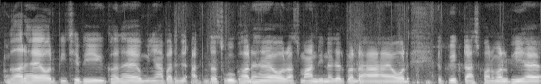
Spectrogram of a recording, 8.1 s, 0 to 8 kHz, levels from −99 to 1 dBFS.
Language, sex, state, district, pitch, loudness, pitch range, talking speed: Hindi, male, Bihar, West Champaran, 130 Hz, -16 LUFS, 125-135 Hz, 185 wpm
